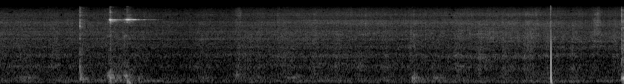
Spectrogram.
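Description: Fenugreek leaves and gram flour sizzling steadily in oil in a pan, the gram flour cooking through in the oil. A spoon stirs and knocks against the pan a few times about a second in, and once more near the end.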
